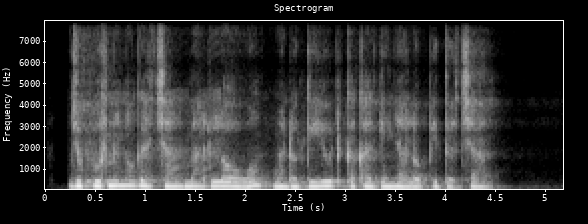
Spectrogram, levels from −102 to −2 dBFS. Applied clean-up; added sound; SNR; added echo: neural mask model DeepFilterNet 3.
